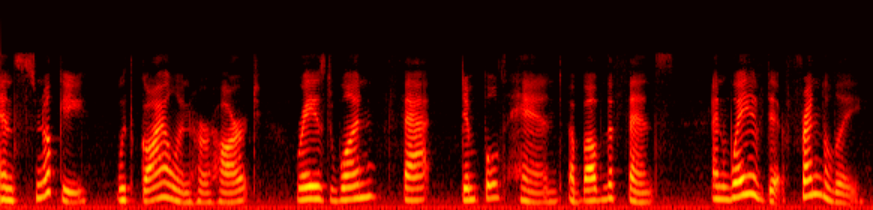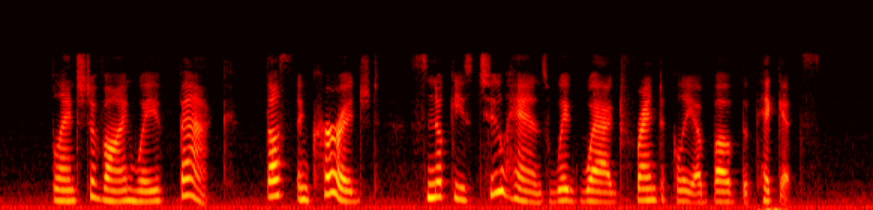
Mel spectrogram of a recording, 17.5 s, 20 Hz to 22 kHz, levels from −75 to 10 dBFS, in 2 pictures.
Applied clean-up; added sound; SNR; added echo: none; none; none; none.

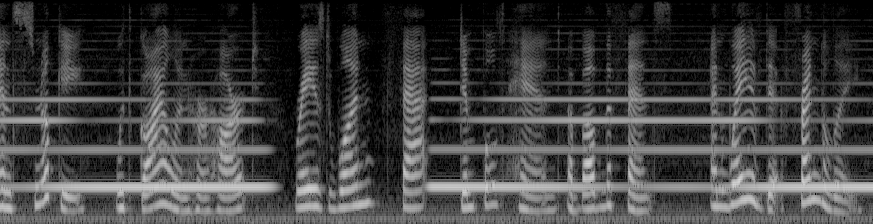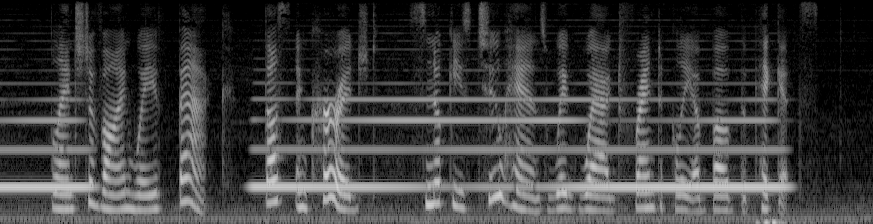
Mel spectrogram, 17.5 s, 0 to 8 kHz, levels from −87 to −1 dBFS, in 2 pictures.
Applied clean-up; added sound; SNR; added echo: none; Wind instrument, woodwind instrument; -2 dB; none.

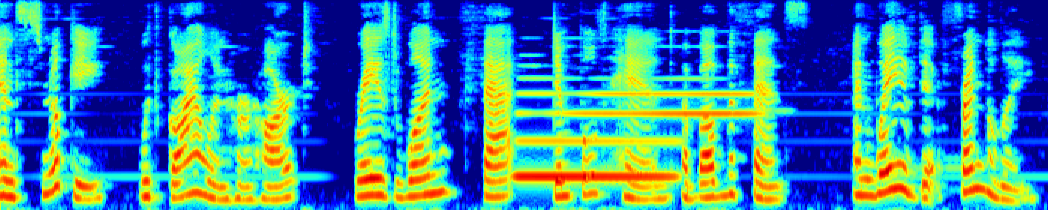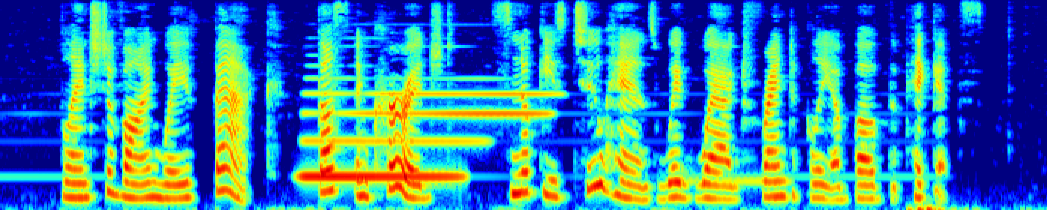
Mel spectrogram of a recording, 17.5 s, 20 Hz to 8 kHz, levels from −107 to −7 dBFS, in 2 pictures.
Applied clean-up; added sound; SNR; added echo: classical method Wiener filter.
